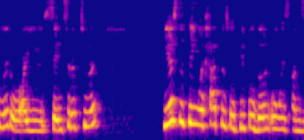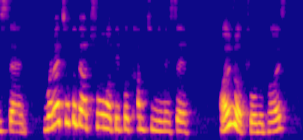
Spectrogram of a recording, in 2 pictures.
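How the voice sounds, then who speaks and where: A woman with a non-native accent talks at a very fast pace and high pitch, her voice making very wide pitch swings. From South Africa and Australia. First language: not English. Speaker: author and trauma healing teacher. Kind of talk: podcast interview. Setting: livestream.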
